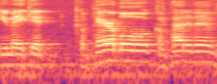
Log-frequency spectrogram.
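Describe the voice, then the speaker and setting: In a room with audible echo, a man speaks at a moderate pace and medium pitch with ordinary pitch variation. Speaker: event host and real estate coach. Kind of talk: panel moderation. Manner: loud.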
